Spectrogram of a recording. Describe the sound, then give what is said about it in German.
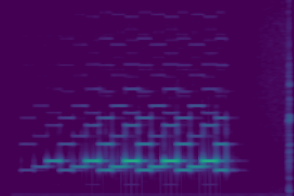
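A telephone rings with a bright electronic warble, a rapid trilling pattern of tones repeating for about two seconds, clear, with no one speaking. “Kommst du mal? Telefon!”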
